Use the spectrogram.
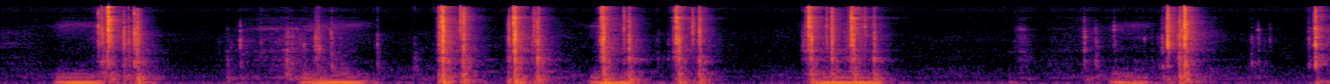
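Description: Fingertips type on a typewriter-style mechanical keyboard with chrome-rimmed round keycaps over exposed blue switches. Bursts of sharp, bright clacks with a low thud under many presses, each dying out almost instantly, separated by brief pauses.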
